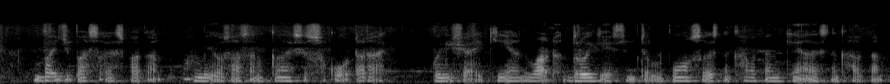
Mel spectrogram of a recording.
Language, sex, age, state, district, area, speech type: Kashmiri, male, 18-30, Jammu and Kashmir, Shopian, rural, spontaneous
